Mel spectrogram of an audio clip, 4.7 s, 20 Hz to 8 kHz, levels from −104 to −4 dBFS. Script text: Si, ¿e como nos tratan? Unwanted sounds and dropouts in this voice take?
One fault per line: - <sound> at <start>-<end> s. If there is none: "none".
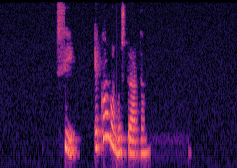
none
